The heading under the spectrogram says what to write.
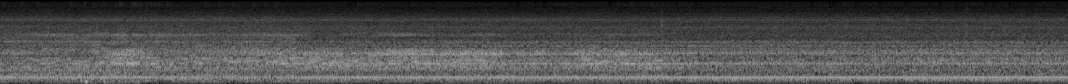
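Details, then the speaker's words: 1990 Hoover Elite 200 U4467 upright vacuum with attachment converter: steady motor whine with hissy airy edge around the tool connection; converter poorly sealed, leaking air and reducing tool suction. "this thing isn't sealed too great so that is another reason why this doesn't have very good tool suction i mean you can hear it leaking all around there"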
